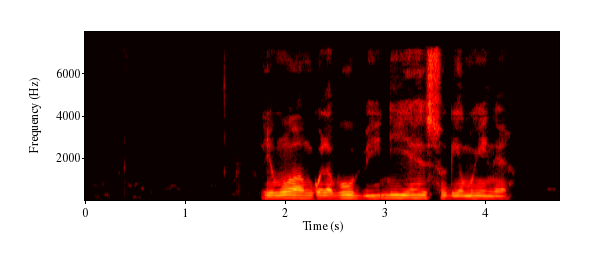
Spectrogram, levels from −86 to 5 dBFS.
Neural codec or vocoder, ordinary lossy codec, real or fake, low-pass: codec, 16 kHz, 4 kbps, X-Codec, HuBERT features, trained on LibriSpeech; MP3, 48 kbps; fake; 7.2 kHz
